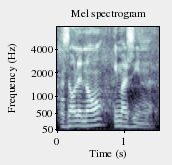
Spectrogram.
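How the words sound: The name is said with a French accent. A French announcer made the foreign name sound French. "der französische Sprecher einen Sänger namens [name] ankündigte"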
